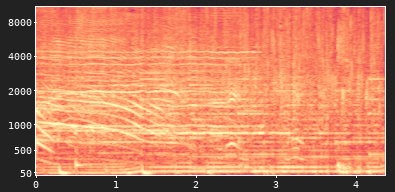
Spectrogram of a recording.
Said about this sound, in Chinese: 阿们，拍掌把荣耀归给他，向他欢呼，哈利路亚。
